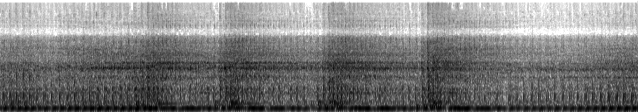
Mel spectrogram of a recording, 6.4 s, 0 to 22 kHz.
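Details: Honda CRF250L single-cylinder at idle: dull knocking under the beat with heavier thumps about once a second; engine knock of unknown origin.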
